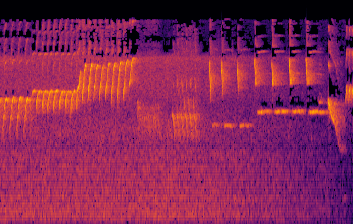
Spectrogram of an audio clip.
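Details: Excited canary singing: fast buzzy trills climb in steps to a high pitch, drop to a lower rattle, then give way to spaced sharp chips and a thin whistle, with background hiss.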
